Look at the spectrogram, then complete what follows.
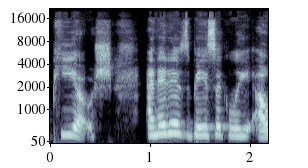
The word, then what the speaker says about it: Pioche: really wanted to talk about posos not penos don't worry I have said it wrong so many times it is called posos and it is basically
